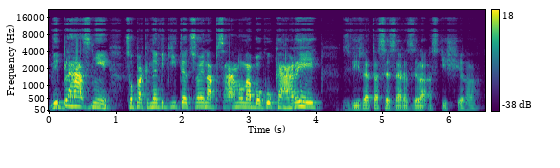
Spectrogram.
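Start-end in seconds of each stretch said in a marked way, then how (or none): 0.0-4.1 much higher, loud exasperated yell; old donkey shouting at the fools; angry shout. Acted. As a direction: scold them at full voice. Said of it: "křičel Benjamin".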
